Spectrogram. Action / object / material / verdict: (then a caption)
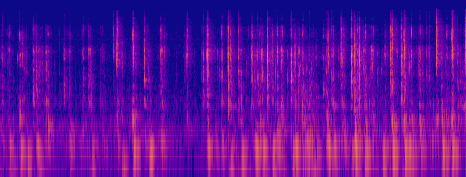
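tap / plastic computer keyboard / plastic / none. Both hands type continuously with their fingertips on a black, full-size, hollow-bodied plastic keyboard on a desk, likely a mechanical one. Rapid, bright, crisp key taps with a soft low thud under each press die away almost instantly, speeding up and getting louder about halfway through. There is no speech.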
